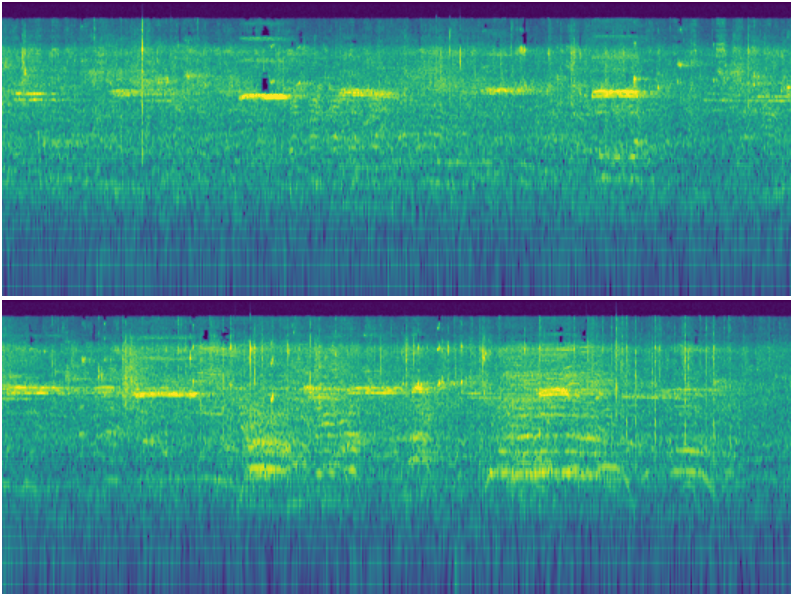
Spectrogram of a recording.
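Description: Shoes squeak sharply on a hard court floor, echoing in a large hall.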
